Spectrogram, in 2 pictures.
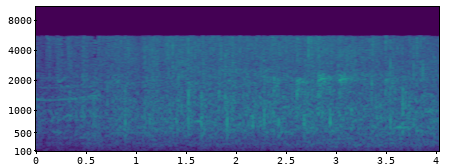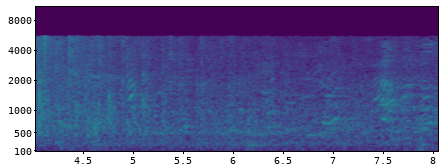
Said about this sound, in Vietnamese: Do đó đó, nếu các cháu thấy rằng từ bỏ việc ăn vụn vặt, ăn nhanh ở ngoài đường, ở trước cổng trường và chịu khó ăn cơm ở nhà trước khi đến lớp là có thể thực hiện được trong tầm tay, thì hãy dâng cao tràng vỗ tay thật lớn.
